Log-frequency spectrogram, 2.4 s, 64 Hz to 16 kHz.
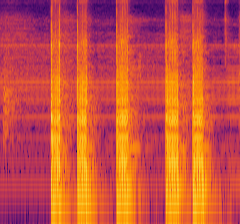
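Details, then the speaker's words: Homemade split-supply power amp (about 31–33 V), left channel wired direct without relay to a small speaker: touching the left input gives five loud bursts of low hum that drop back each time; channel amplifying properly, normal input hum. "Ayan, hawakan natin yung input ng left."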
